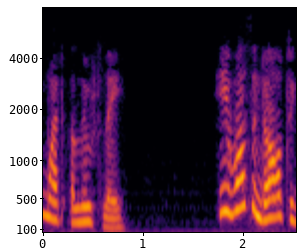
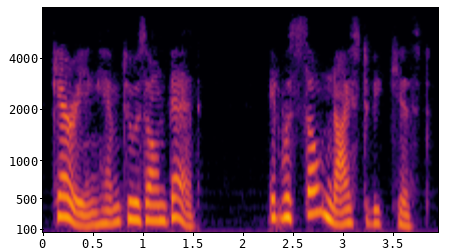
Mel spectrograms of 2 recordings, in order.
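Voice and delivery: ordinary delivery

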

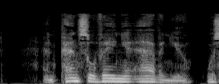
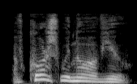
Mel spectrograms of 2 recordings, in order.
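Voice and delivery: high, raised, agitated reply; officer's cry; 5 semitones higher, 4 dB louder than usual. A narrator's reading. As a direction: cry it out, exasperated. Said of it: "the officer cried".

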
